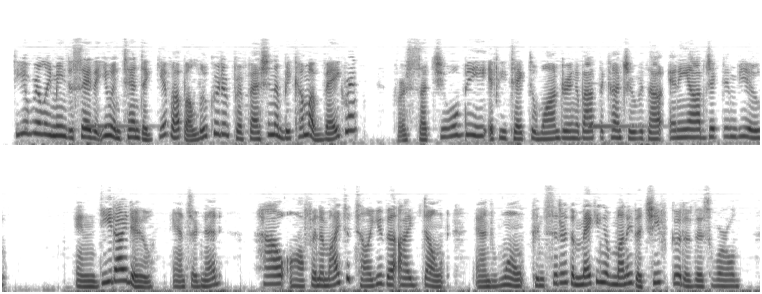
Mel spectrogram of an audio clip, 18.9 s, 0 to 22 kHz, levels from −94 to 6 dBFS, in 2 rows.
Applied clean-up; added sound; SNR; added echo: neural mask model DeepFilterNet 3.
